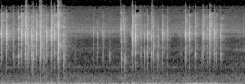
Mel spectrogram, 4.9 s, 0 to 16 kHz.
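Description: A compact custom mechanical keyboard with Gateron Milky Yellow switches and red and pink plastic keycaps is typed on with the fingertips of both hands. Quick, bright plastic clacks centered near 3 kHz come in bursts with a brief lull around the two-second mark. Each keystroke stops almost instantly over a faint low rumble.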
